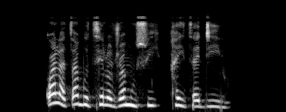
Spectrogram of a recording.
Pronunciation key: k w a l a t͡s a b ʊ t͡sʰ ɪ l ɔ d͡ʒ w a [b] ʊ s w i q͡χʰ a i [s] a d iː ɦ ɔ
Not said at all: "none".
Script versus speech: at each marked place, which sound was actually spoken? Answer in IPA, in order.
m, t͡s

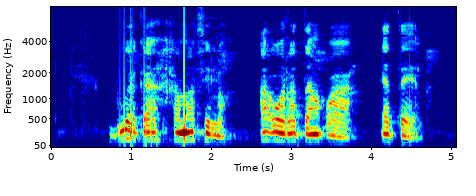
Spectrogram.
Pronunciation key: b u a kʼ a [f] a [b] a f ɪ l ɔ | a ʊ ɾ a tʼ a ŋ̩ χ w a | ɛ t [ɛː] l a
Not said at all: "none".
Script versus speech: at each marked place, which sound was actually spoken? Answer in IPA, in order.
χ, m, ɛː

